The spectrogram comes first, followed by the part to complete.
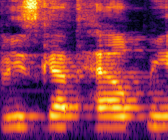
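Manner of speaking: usual speaking voice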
